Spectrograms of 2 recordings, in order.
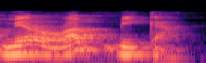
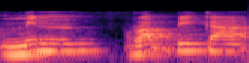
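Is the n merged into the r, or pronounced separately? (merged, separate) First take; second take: merged; separate. First: The n merges fully into the r sound. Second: The n is pronounced separately before the r. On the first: The speaker calls it right. "Contoh mir rabbika" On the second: The speaker calls it wrong. "Tidak boleh dibaca min rabbika"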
